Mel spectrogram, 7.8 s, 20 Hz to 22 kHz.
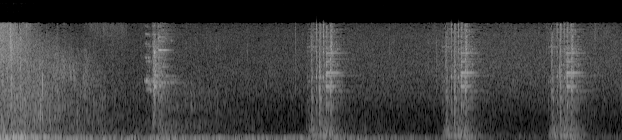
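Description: Explosions from the Confringo blasting spell in Hogwarts Legacy on PS5 land as a heavy opening boom followed by four sharper bursts spaced about two seconds apart, each with a rumbling decay, and no voices.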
